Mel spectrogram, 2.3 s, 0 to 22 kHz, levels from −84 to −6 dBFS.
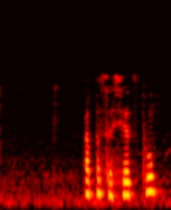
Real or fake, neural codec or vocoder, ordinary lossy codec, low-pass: real; none; MP3, 24 kbps; 7.2 kHz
